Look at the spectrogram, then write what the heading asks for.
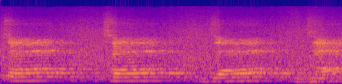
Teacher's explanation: स्पर्श संघर्षी व्यंजन कौन कौन से हो गए, च छ ज झ और ये जो वर्ग है वो स्पर्श संघर्षी माना जाता है, यानी इनका उच्चारण करते समय श्वास को जीभ के साथ संघर्ष करना पड़ता है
